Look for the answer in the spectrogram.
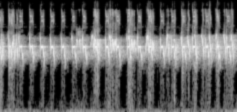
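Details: Ciblek or prenjak, the bar-winged prinia, giving a fierce lure song: fast, bright chirping notes in quick succession, about three per second, high and metallic.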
